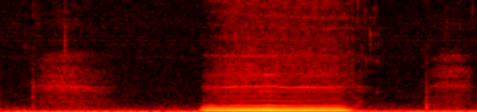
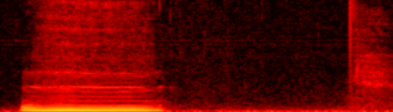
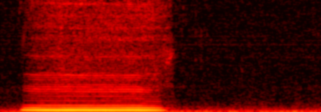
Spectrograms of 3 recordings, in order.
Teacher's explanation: The sound comes from between my tongue and my top teeth. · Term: voiced consonant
